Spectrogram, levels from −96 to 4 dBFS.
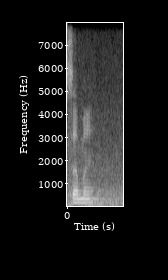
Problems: constant background noise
